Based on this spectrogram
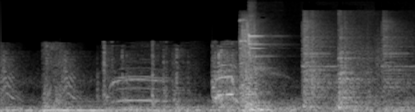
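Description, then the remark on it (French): Heavy blows pound on Captain Gloomy's door, a series of loud booming thuds mixed with creaking and splintering crashes as the door gives way. No one speaks. “La deuxième, j'aimerais que tu frappes à la porte.”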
